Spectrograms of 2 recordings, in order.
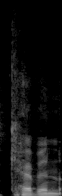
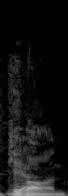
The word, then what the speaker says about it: Kevon: Next up, we have Roman Dolidze at plus 141 versus Kevin Holland at minus 161. I think you pronounced that wrong. I think it's Kevin Holland. Oh, hey, my bad, guys. He's from Houston. It's Kevon.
